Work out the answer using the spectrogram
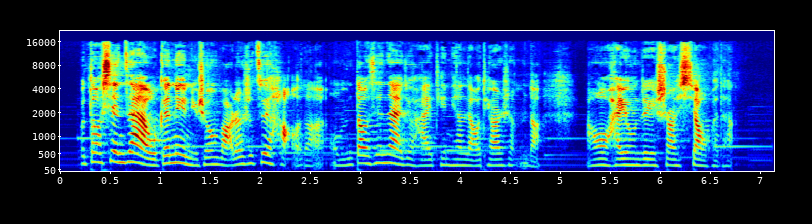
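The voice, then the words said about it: Heavy Northeastern Chinese accent. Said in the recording (Chinese): “我现在东北口音太重了”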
